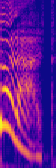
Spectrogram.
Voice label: "perfect", Hungarian; Worms Armageddon

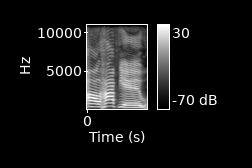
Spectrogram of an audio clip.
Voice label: just you wait, Scouser

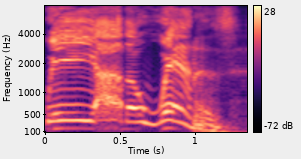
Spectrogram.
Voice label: "victory", Soul Man

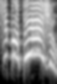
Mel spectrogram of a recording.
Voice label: "take cover", Portuguese; Worms Armageddon

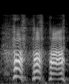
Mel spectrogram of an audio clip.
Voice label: "Fatality", Smooth Babe; Worms Armageddon

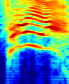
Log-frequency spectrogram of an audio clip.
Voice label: "FIRE", German; Worms Armageddon

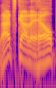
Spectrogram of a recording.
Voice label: drop, US Sports, Speech

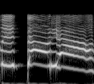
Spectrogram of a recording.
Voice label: VICTORY, Italian; Worms Armageddon

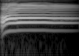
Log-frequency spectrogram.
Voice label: "NOOO", Smooth Babe, Speech; Worms Armageddon

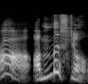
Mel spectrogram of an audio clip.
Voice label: "oops", Kamikaze; Worms Armageddon

